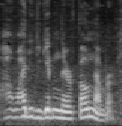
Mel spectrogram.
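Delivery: ordinary delivery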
